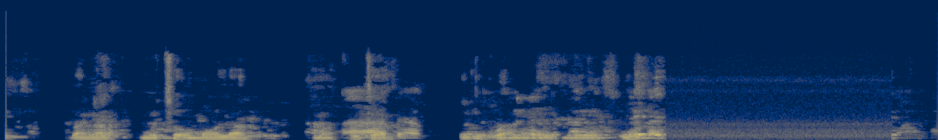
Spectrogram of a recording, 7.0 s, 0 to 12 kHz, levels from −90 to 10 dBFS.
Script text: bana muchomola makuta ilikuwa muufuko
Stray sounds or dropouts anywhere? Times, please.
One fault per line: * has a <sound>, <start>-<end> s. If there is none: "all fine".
all fine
